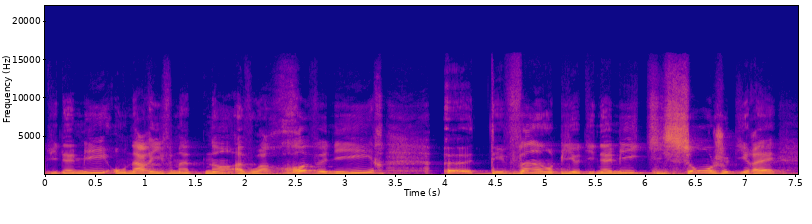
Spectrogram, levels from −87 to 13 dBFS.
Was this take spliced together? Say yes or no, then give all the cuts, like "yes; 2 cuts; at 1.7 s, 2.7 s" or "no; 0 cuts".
no; 0 cuts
